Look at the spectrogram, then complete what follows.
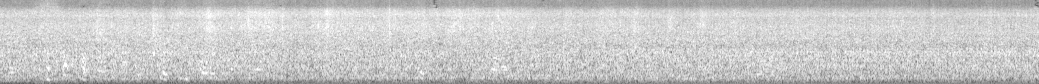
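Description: Floodwater flowing through a flooded street: a steady, even rush of water.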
